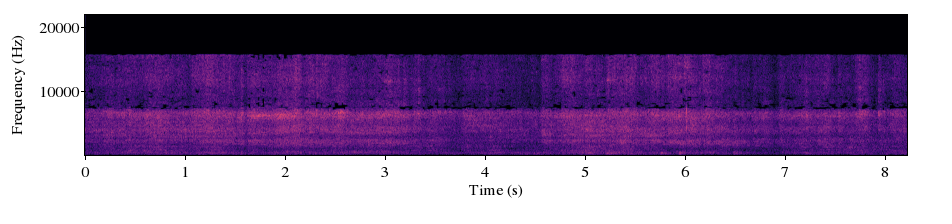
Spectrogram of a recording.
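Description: Coal hopper cars of a freight train rolling past: steel wheels rumbling steadily and clacking over the rail joints, with a few sharper knocks about five to six seconds in.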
